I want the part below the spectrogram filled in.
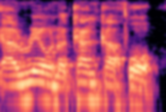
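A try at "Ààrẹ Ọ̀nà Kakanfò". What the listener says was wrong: not Kankanfo. That's Igbo pronunciation. Kakanfo, not Kakanfo. It's our Igbo brother that called me Kakanfo.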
